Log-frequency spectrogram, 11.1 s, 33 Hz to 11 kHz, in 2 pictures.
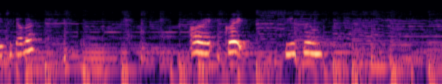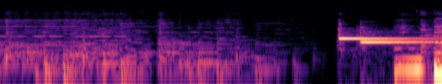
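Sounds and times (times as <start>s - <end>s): background music with a beat: 0.0s - 9.6s, 10.5s - 11.0s
two-tone doorbell chime: 9.8s - 11.0s.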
